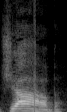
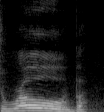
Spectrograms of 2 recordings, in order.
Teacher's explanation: a voiced sound job it's not J with an unvoiced P keep the voicing going throughout the whole word job with a voiced B ending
